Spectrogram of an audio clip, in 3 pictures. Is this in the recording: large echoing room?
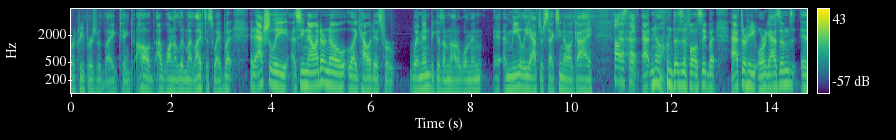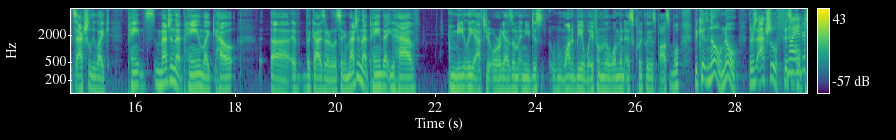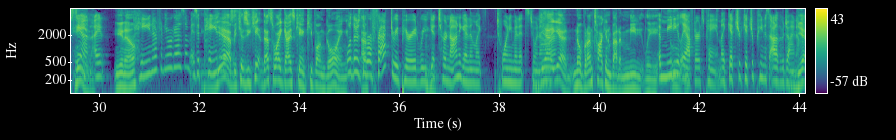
no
